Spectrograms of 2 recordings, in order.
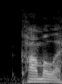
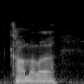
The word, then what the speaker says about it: Kamala: Yeah, it's that one's kind of strange because it can be pronounced both ways. I think I know another Indian woman whose name is Kamala, and she pronounces it Kamala, Kamala. And there's a superhero, a Marvel superhero, Ms. Marvel, and her name is Kamala Khan. So like, I'm always like going back and forth between Kamala Harris, Kamala.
